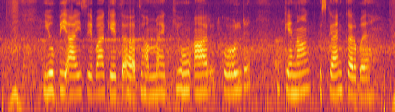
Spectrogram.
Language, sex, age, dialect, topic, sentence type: Maithili, female, 36-40, Angika, banking, question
